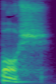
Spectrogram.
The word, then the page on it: bosh: British English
